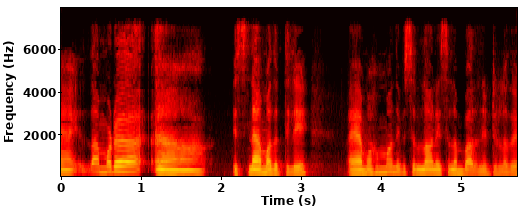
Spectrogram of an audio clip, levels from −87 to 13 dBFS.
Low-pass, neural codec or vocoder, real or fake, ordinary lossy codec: 7.2 kHz; codec, 16 kHz, 0.5 kbps, X-Codec, WavLM features, trained on Multilingual LibriSpeech; fake; none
